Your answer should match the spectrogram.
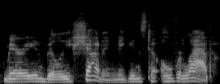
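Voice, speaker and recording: A man's voice: medium pitch, fast talker. A man narrating screenplay action lines at an amateur table read in a matter-of-fact storytelling way.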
